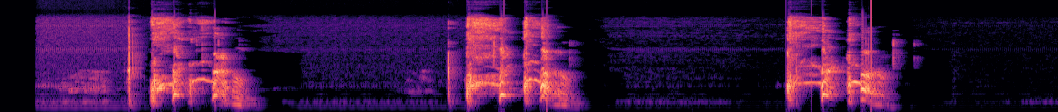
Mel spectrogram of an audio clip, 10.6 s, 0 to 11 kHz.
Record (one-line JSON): {"three_cough_length": "10.6 s", "three_cough_amplitude": 32768, "three_cough_signal_mean_std_ratio": 0.36, "survey_phase": "beta (2021-08-13 to 2022-03-07)", "age": "45-64", "gender": "Male", "wearing_mask": "No", "symptom_none": true, "smoker_status": "Ex-smoker", "respiratory_condition_asthma": false, "respiratory_condition_other": false, "recruitment_source": "REACT", "submission_delay": "8 days", "covid_test_result": "Negative", "covid_test_method": "RT-qPCR"}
